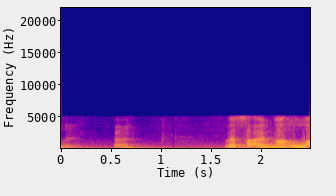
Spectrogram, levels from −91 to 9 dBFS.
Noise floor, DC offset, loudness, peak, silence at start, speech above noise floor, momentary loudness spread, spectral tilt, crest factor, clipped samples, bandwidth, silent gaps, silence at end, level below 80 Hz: -37 dBFS; under 0.1%; -14 LUFS; 0 dBFS; 0 s; 26 dB; 20 LU; -9 dB/octave; 14 dB; under 0.1%; 5.2 kHz; none; 0 s; -36 dBFS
